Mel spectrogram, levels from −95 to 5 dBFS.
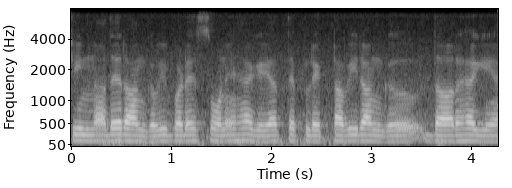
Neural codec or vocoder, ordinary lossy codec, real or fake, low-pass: none; none; real; 7.2 kHz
